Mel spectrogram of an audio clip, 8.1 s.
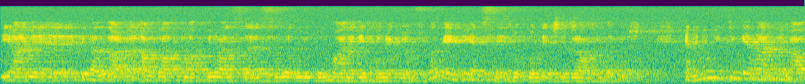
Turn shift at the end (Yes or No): No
